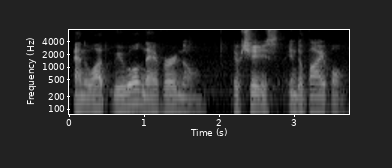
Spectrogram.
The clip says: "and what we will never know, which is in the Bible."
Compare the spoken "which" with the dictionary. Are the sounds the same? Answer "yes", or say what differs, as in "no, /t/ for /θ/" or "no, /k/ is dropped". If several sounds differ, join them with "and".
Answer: no, /ʃ/ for /tʃ/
